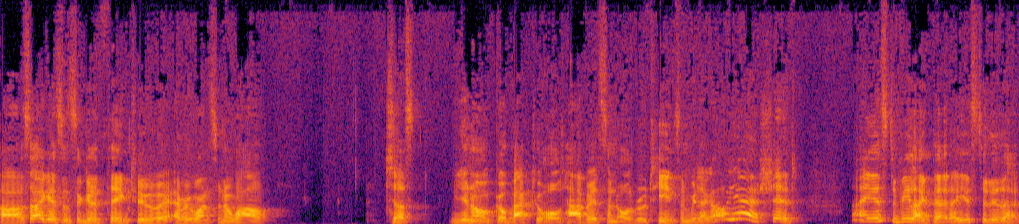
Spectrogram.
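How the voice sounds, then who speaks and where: Lively intonation and a moderate pace, with a German accent. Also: man. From Germany. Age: 30s. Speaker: podcast host. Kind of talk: casual monologue. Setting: talking to camera. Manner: talkative, rambling.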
